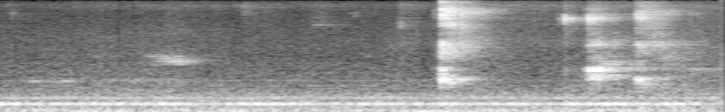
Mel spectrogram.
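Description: Spotted owlet giving a few harsh, screechy chattering bursts close together, played over a steady low room hum.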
